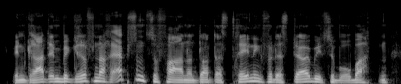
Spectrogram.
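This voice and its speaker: A man's voice: on the low side, quick pace, a little mellow, dry recording, clean studio sound, natural voice. A man doing a blunt, scornful stable hand. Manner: blunt, contemptuous.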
